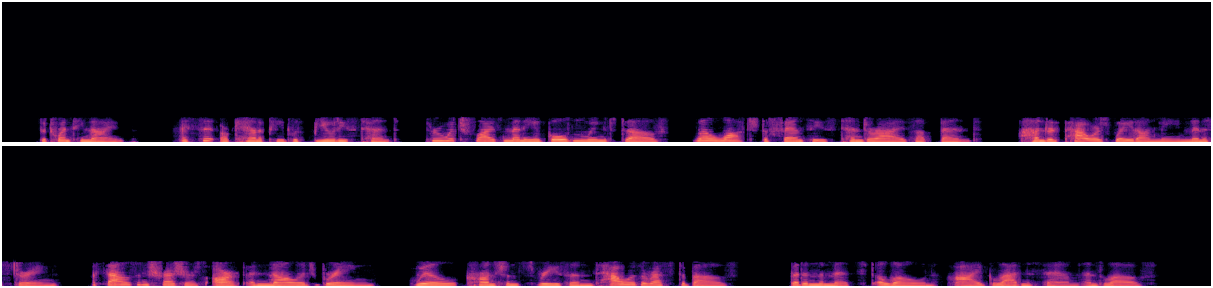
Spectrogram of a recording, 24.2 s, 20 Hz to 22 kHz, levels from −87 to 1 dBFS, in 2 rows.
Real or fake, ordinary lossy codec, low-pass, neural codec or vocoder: real; AAC, 16 kbps; 7.2 kHz; none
